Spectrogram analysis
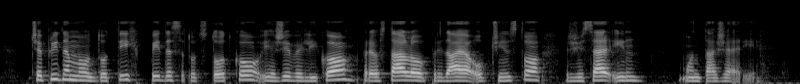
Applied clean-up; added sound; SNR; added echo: none; none; none; none.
